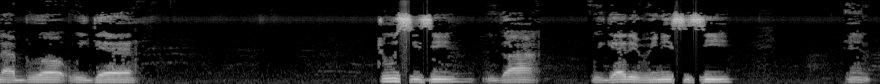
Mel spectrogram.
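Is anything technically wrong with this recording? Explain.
Yes. MP3 compression damage runs through the whole speech clip, likely from a low-bitrate encode around 32 kbps. Starved of bits, the encoder drops weak frequency lines that flicker between frames, giving a heavy watery, swirling texture and chirpy sibilants, with nothing above 21.1 kHz.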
